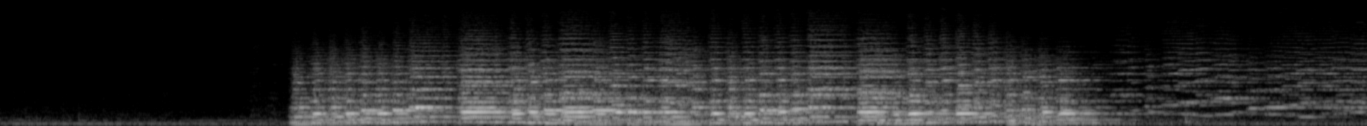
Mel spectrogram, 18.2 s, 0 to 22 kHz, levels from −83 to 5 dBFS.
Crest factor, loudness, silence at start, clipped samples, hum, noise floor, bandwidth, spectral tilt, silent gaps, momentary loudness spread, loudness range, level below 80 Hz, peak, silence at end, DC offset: 16 dB; -25 LUFS; 3.85 s; under 0.1%; none; -59 dBFS; 12.5 kHz; -6.5 dB/octave; none; 19 LU; 12 LU; -48 dBFS; -10 dBFS; 0 s; under 0.1%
